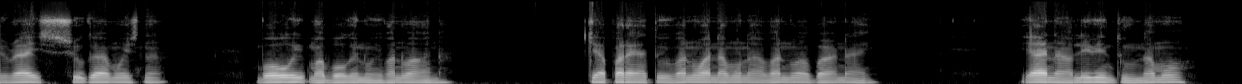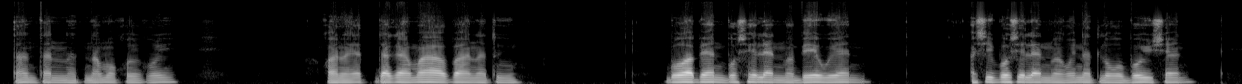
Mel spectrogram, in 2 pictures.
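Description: Throughout, the speech carries a breathy, grainy, noise-filled top end, likely heavy Bluetooth LC3 compression, consistent with about 32 kbps and 10 ms frames.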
